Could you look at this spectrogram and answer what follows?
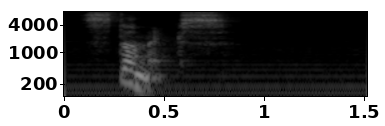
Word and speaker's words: stomachs: In some words, CH can be pronounced like K. Stomach, not stomach. A word pronounced stomach does not exist, but would be pluralized as stomaches. But it does not exist. Our word is pronounced stomach, a K sound.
